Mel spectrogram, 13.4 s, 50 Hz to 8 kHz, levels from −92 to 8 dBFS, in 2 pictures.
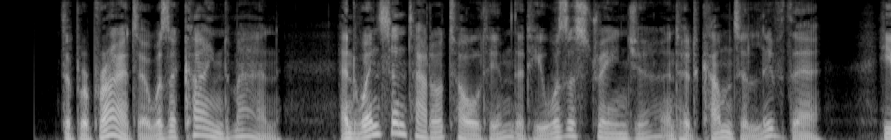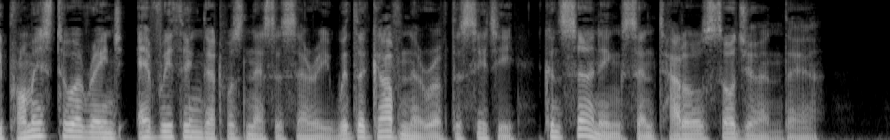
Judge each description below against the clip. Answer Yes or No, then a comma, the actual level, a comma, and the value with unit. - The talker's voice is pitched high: No, low, 100 Hz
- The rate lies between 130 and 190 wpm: Yes, average, 180 wpm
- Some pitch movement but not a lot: No, wide, 8.1 semitones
